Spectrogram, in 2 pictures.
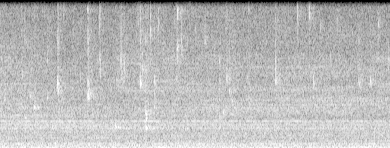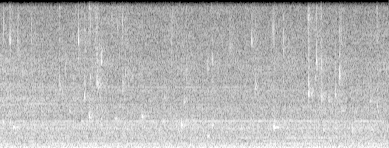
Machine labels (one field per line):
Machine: pump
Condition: normal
